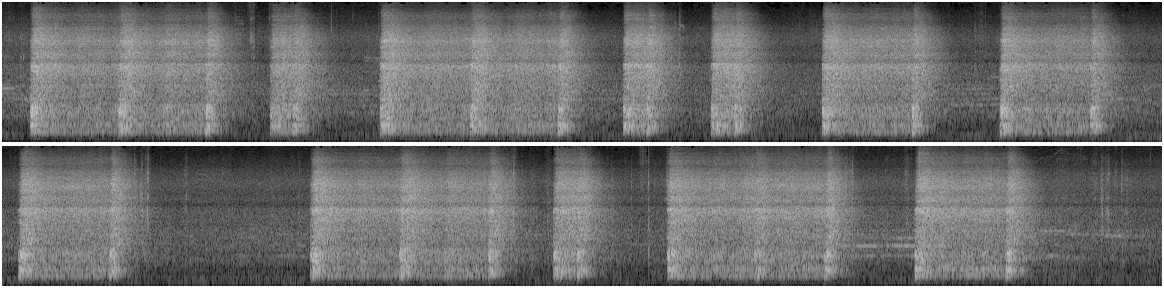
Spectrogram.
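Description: Military drums, likely snare drums, beating a ceremonial cadence of rolls. The rolls come in long and short runs, each starting sharply and cutting off abruptly, with short gaps between.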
